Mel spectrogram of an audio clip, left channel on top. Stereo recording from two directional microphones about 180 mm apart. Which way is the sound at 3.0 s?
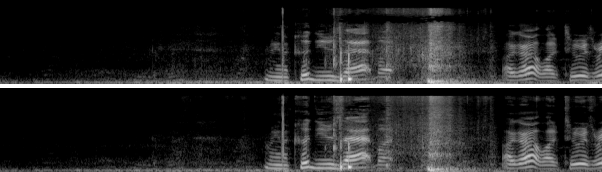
50° right (ahead or behind).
